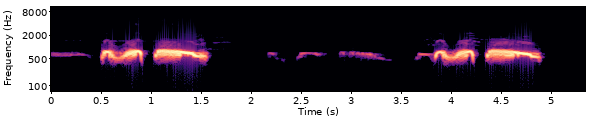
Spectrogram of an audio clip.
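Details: Spotted dove kept as a caged decoy, calling to lure wild doves, in the thổ sấm voice style: two paired phrases of mellow, wavering coos, each a quick double note followed by a longer hooting note, with soft short coos between.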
